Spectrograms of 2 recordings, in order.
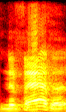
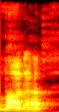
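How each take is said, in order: First: The middle vowel has the local Anglicized sound. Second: The middle vowel has the Spanish sound. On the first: This is how the locals prefer it. "in Nevada, they prefer to call it Nevada" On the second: This follows the original Spanish word. "it's probably called Nevada"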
